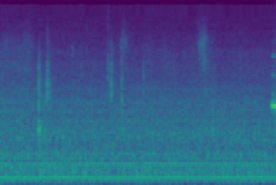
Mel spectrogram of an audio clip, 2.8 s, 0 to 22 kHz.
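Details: K7000 25-inch arcade monitor chassis that blew fuses: steady high continuity beep across rectifier diode D20/D21, a dead short, likely from hookup without an isolation transformer.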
